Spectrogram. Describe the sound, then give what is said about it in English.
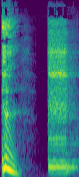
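A male caller on a phone line clears his throat twice, moderately loud: a short, gravelly voiced rasp that trails off, then a brief pause and a second, steadier throaty rumble. “Clear his throat and everything, all ready to go.”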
